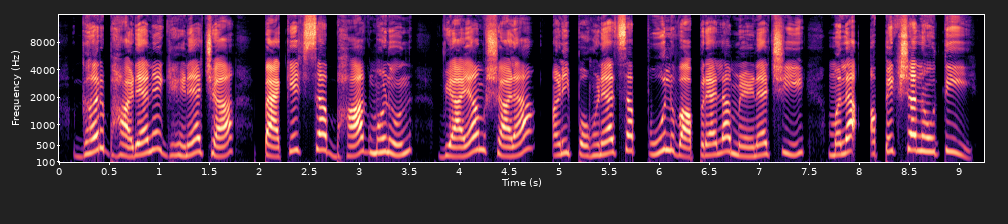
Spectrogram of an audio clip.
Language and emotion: Marathi, surprised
